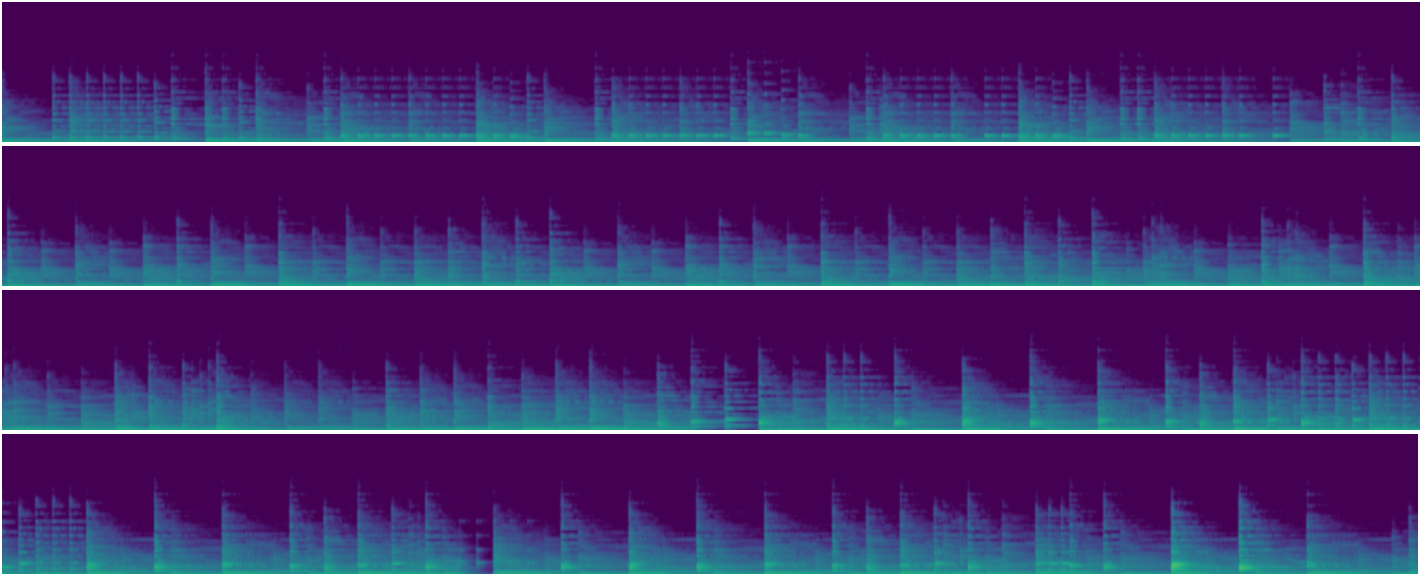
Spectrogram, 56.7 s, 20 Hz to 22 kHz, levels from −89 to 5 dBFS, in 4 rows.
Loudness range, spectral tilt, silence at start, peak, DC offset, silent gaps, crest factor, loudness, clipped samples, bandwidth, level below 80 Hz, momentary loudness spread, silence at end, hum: 5 LU; -5.5 dB/octave; 0 s; -10 dBFS; under 0.1%; none; 24 dB; -36 LUFS; under 0.1%; 13 kHz; -50 dBFS; 7 LU; 0 s; none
